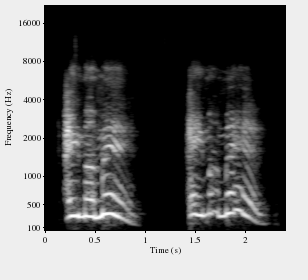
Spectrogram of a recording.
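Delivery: high-pitched, drawn-out loud yell. Retelling how a man in the street called to everyone: imitating a man yelling. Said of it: "He's just yelling".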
